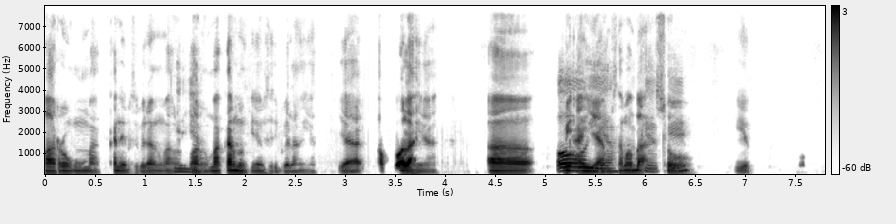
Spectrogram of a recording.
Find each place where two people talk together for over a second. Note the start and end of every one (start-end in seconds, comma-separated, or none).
5.2-6.4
